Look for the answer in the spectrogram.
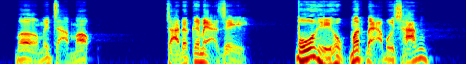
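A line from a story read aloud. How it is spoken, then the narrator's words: Irritated. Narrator (Vietnamese): khuôn mặt cáu gắt, nói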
